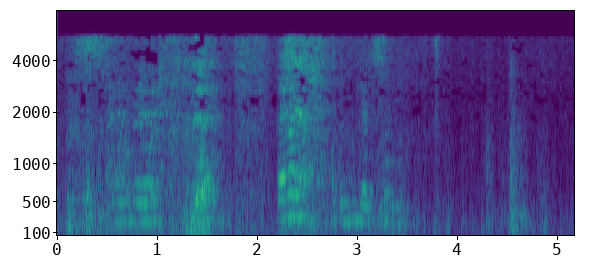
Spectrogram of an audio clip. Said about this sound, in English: Can I close the door?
